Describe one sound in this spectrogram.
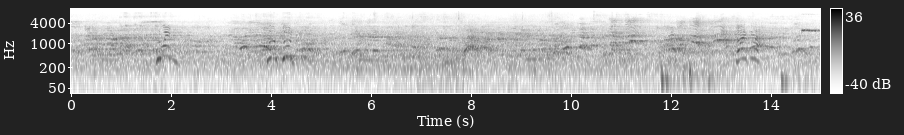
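A crowd of spectators chatters and shouts throughout in an echoing hall.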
